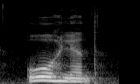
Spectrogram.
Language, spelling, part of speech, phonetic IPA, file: Ukrainian, огляд, noun, [ˈɔɦlʲɐd], Uk-огляд.ogg
- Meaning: 1. examination 2. inspection, review 3. survey, review 4. viewing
